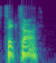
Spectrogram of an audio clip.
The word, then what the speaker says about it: TikTok: Did I say that right? It's TikTok? Perfect.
